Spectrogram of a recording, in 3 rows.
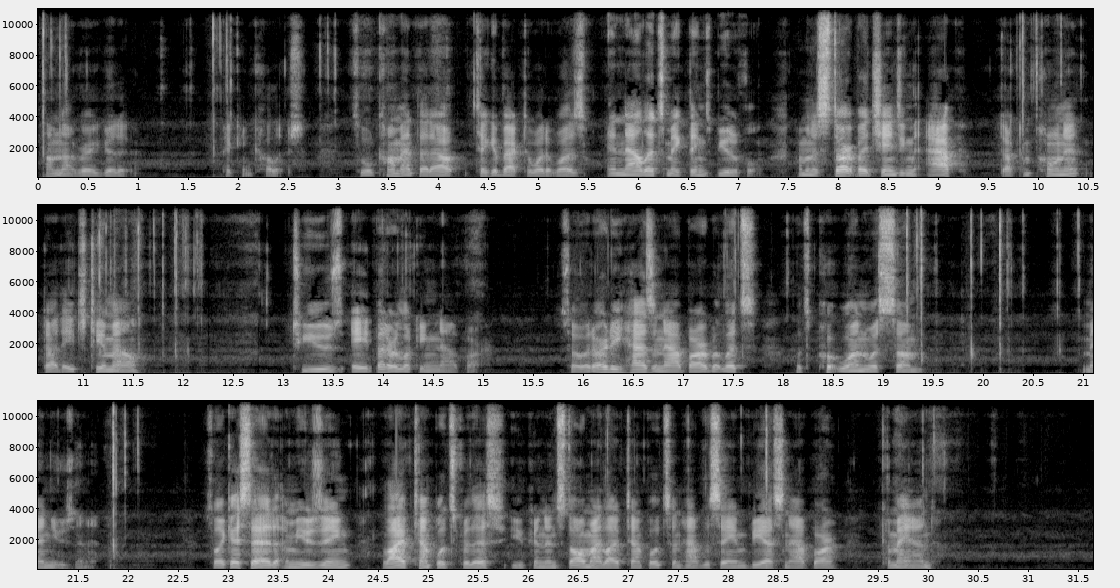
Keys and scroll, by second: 1.9 ctrl+alt+super+/, 5.2 super+s, 9.8 ctrl+shift+super+o, 17.4 super+a, 21.8 super+j, 28.5 Return, 30.5 super+s.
